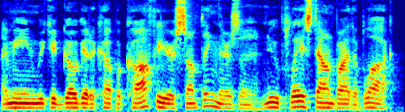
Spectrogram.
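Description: A man's voice: mid-range voice, fairly even intonation, fast talker, natural voice. A man voicing a weary, caring older woman in a story reading, conversational and coaxing. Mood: coaxing, casual. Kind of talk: audio fan fiction reading.

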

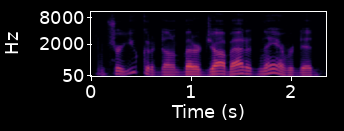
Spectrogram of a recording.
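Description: A man's voice: mid-range voice, rapid-fire, darkish tone, dry recording, close to an everyday voice. A man playing a folksy, menacing former preacher turned villain in a story reading. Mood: curious. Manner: folksy, rustic phrasing.

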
